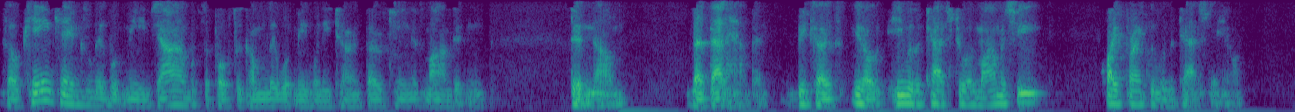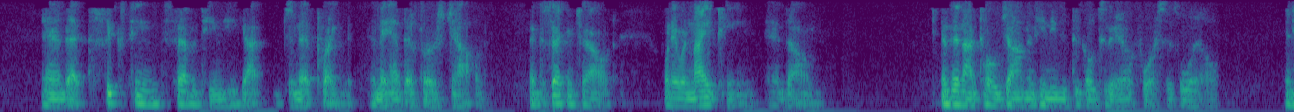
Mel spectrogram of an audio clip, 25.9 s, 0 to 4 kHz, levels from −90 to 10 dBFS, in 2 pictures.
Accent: American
